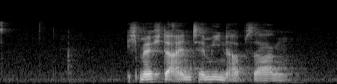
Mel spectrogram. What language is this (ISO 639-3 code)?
deu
